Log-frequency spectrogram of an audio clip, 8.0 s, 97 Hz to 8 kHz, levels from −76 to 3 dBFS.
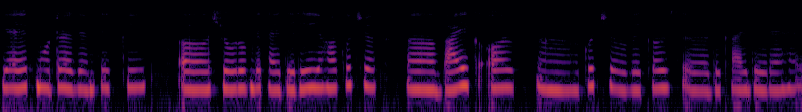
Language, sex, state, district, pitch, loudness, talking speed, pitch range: Hindi, female, Bihar, Gopalganj, 250 Hz, -41 LUFS, 170 wpm, 235-255 Hz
